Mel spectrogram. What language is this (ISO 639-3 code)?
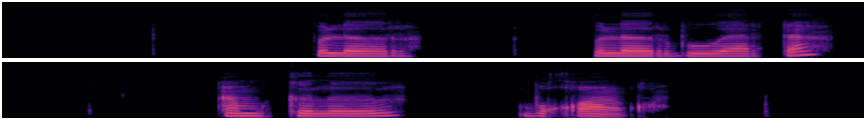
wol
